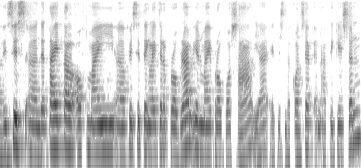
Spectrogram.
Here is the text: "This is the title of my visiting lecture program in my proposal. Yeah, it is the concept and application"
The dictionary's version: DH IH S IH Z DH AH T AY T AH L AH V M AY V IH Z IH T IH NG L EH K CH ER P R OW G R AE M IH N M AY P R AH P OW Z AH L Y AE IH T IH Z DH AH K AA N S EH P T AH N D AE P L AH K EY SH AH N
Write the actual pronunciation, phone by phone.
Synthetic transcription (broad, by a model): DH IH S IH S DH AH T AY T AH L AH F M AY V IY S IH T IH NG L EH CH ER P R OW G R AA M IH N M AY P R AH P OW S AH L Y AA IH T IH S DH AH K AA N S EH P T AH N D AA P L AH K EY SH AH N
